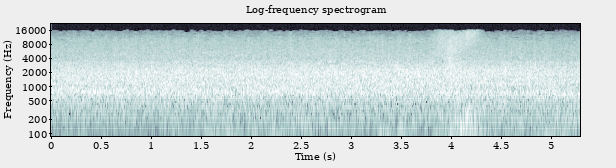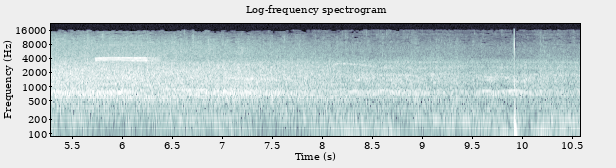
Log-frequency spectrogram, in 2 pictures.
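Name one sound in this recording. A large crowd roars steadily in a stadium, then slowly quiets.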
